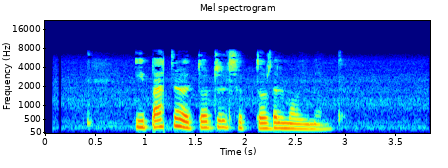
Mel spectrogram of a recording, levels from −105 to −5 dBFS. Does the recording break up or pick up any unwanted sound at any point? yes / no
yes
